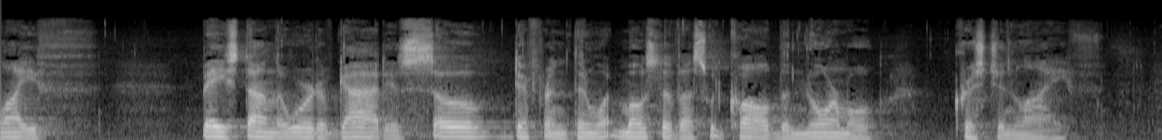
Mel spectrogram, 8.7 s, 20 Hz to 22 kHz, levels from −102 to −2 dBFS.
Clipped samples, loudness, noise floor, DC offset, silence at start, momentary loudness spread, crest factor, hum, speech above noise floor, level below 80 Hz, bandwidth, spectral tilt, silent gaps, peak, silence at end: under 0.1%; -30 LUFS; -63 dBFS; under 0.1%; 0 s; 14 LU; 20 dB; none; 33 dB; -68 dBFS; 12.5 kHz; -5 dB/octave; none; -12 dBFS; 0.7 s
